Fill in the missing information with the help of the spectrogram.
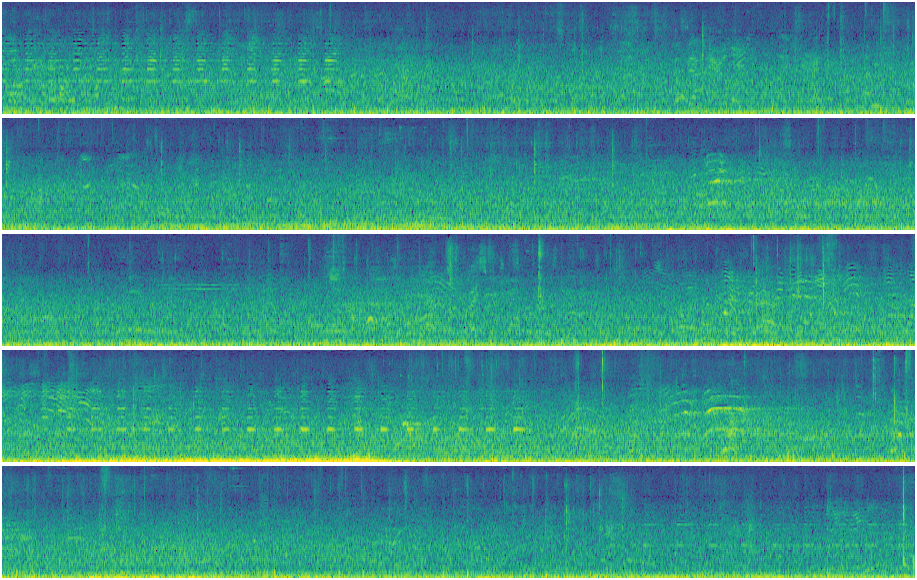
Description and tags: Day Park Ambience
Field recording of a park during the day.
field-recording, park, ambience, day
